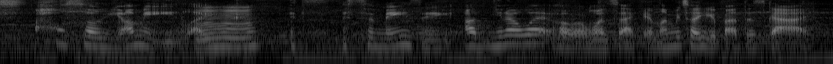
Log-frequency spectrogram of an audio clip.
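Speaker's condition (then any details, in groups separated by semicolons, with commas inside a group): No condition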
